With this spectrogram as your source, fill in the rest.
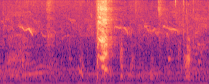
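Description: Desi chickens raised free-range give soft, scattered clucks over a quiet outdoor background, with one louder, sharper call near the middle standing out from the rest.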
